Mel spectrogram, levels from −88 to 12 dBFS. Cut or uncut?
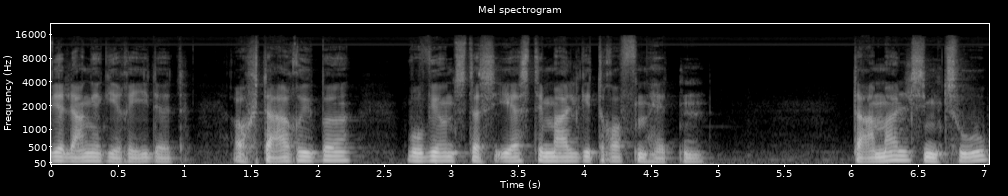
uncut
